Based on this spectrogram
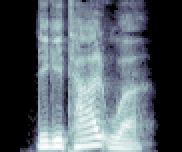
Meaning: digital clock
- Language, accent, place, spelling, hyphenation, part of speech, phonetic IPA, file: German, Germany, Berlin, Digitaluhr, Di‧gi‧tal‧uhr, noun, [diɡiˈtaːlˌʔuːɐ̯], De-Digitaluhr.ogg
